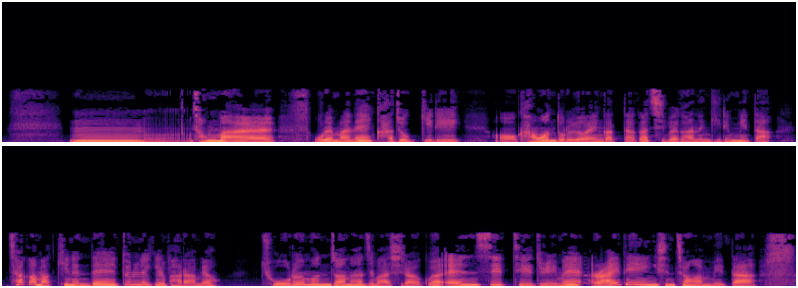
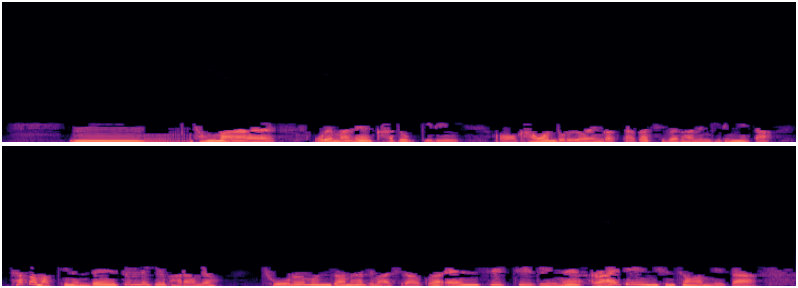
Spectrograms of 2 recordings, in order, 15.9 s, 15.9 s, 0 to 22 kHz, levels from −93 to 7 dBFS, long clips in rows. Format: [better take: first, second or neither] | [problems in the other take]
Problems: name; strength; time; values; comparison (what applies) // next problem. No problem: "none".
first | garbled, watery; badly; nothing above 2.5 kHz; slightly in the first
